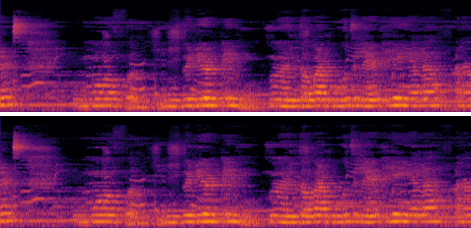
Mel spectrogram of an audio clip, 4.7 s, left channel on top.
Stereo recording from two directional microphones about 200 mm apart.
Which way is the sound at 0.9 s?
Centre (ahead or behind).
